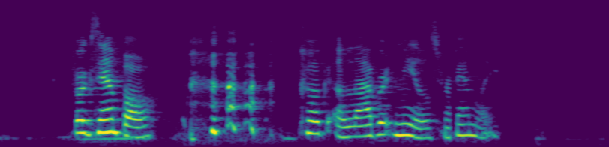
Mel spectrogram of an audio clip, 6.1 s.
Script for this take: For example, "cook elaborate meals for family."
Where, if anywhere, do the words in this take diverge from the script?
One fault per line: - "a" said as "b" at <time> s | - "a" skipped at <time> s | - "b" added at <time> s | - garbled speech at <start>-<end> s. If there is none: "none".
none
